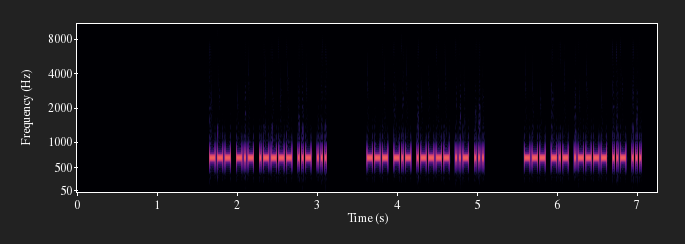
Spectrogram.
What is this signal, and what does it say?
Morse code, heard as a keyed tone, about 51 wpm, 700 Hz. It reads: OK1US OK1US OK1US
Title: DXCC-100 Call Signs - 5 Characters - Repeated 3x - 50wpm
